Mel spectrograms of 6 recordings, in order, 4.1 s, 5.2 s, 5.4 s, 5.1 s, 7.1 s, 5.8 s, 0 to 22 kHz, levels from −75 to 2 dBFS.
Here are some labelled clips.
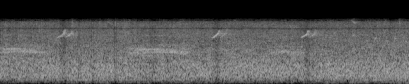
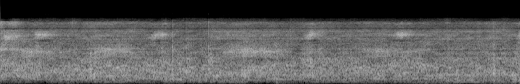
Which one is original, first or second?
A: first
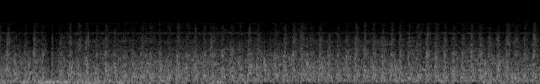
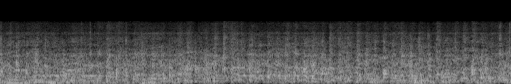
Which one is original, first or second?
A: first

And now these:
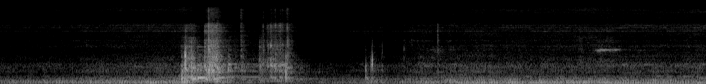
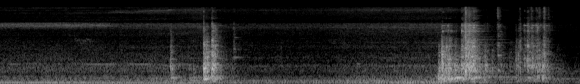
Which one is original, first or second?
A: second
